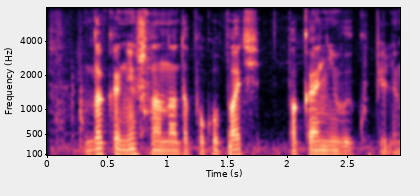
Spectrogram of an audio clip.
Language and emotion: Russian, neutral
